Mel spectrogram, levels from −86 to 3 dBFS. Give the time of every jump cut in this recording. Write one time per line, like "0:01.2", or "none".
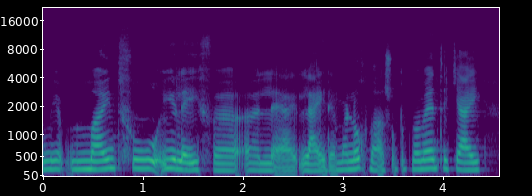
none

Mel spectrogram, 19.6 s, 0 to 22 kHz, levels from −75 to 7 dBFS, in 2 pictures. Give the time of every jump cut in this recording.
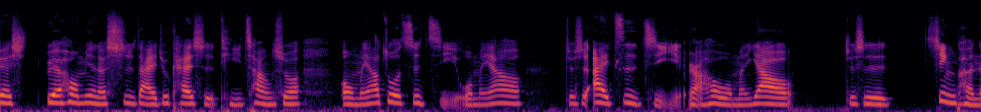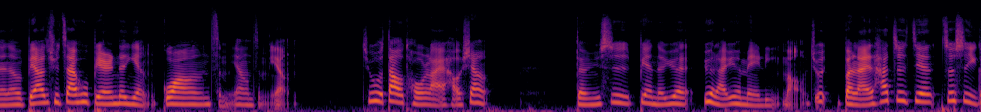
none

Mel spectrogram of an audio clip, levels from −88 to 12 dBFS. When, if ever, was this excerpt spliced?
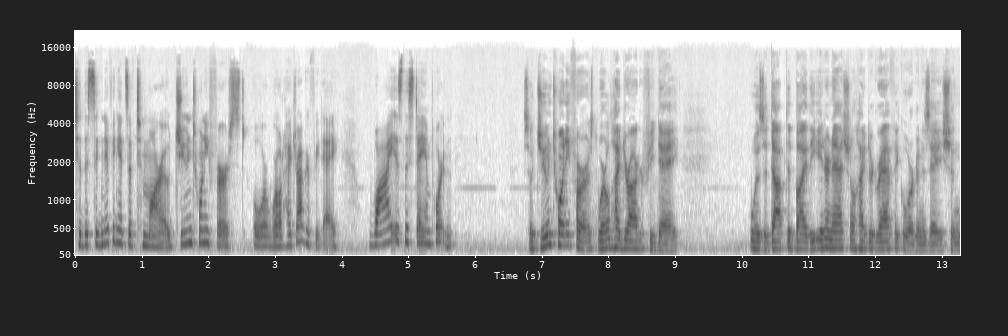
none

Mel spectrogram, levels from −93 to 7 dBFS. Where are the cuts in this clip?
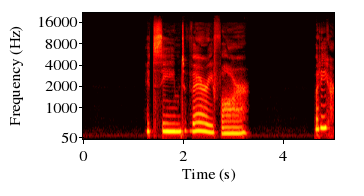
none

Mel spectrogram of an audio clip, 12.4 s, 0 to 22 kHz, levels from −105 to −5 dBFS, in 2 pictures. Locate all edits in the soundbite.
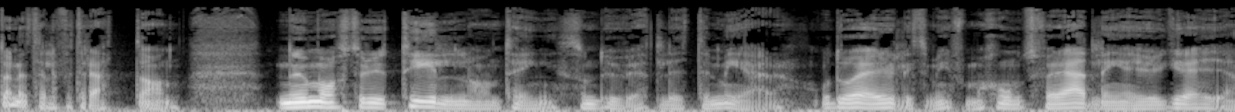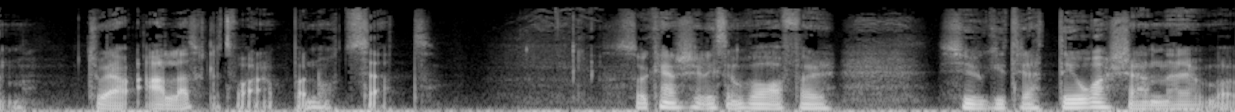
0:09.2

